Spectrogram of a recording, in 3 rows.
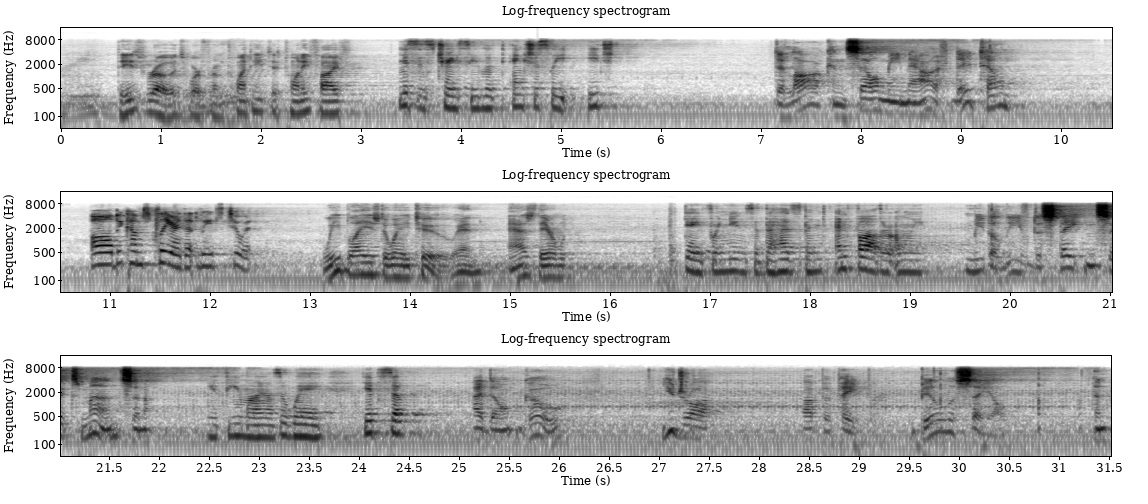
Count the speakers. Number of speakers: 5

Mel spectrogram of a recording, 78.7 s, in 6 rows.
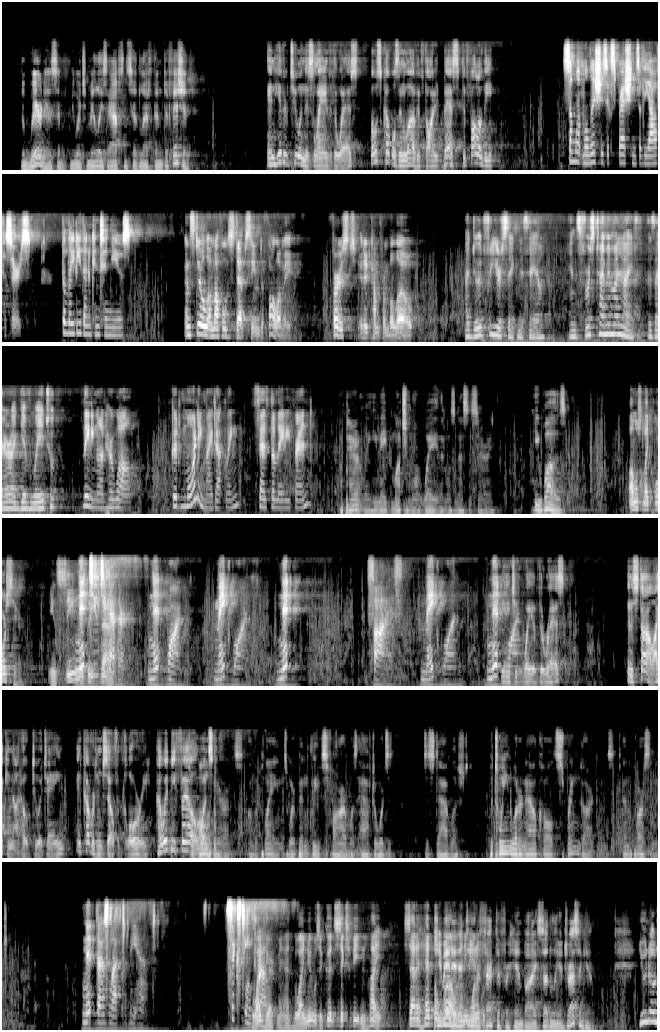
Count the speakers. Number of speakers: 9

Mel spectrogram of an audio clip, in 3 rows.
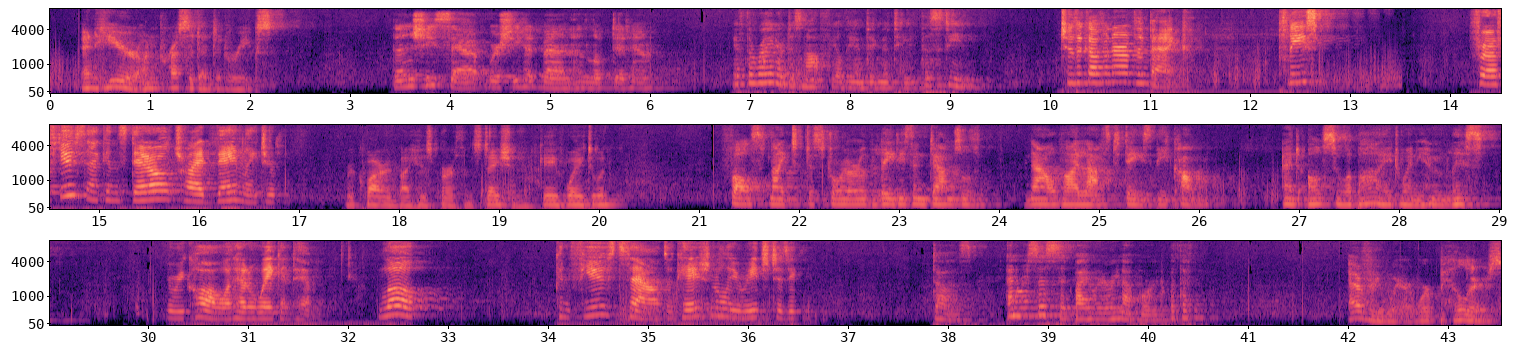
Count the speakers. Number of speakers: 7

